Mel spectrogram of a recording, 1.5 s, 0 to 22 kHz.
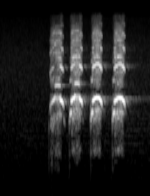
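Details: Osprey at nest #3 on an August evening with a fish: four slurred, whistled chirps in quick succession, each slightly drawn out.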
